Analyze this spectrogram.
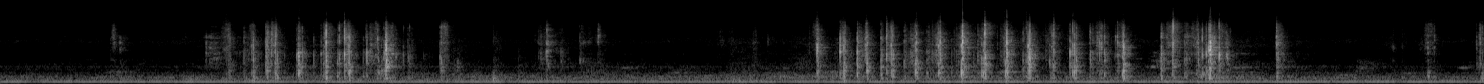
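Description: A tarot deck being shuffled by hand: quick runs of sharp card clicks and flicks, a short run about two seconds in and a longer, denser one from about eight to twelve seconds in, with a few single taps between, over a low steady hum.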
